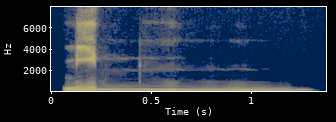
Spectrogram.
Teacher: Setelah mi, ada bunyi samar sebelum masuk di.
